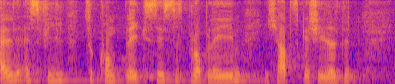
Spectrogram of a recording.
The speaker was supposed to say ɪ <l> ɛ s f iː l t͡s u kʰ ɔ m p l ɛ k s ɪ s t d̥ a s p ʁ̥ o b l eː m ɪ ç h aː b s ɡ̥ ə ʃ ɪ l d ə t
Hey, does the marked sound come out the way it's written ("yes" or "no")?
yes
